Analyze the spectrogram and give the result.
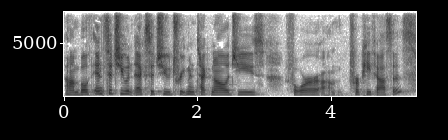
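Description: A woman speaks at a fairly slow pace in a slightly mellow tone, her pitch medium with ordinary variation.

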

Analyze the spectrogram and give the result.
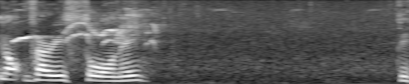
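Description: A man speaks at a fairly slow pace. His tone is dark and mellow.

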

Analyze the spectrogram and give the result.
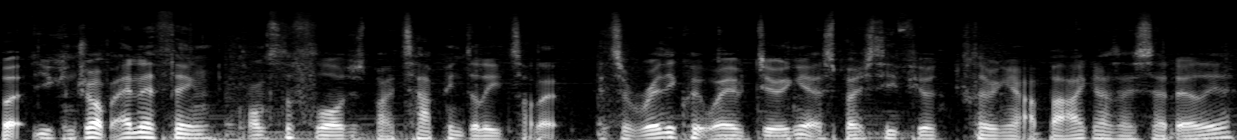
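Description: Mumbling at a very fast pace with hardly any pauses, a man with a fairly low pitch and ordinary pitch variation talks over music in the background. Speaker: gaming video creator. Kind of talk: gameplay tutorial narration. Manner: mumbly.

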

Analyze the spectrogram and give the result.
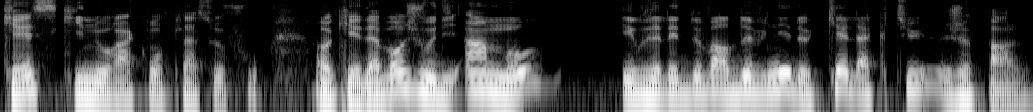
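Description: A man's dark, mellow tone at a fairly quick pace. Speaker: livestream show host. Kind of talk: casual live chat show. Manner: animated. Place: studio. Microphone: studio mic.

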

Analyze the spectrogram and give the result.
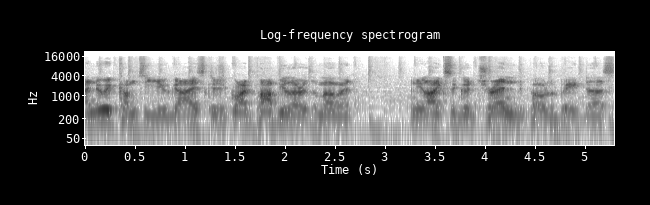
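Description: A very fast put-on character voice over clear music in the background. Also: man, medium pitch for a man. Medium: role play. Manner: teasing, playful.

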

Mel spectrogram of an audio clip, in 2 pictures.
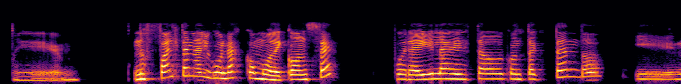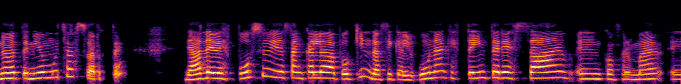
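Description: A woman with a Chilean accent, high-pitched, with ordinary pitch variation and a moderate pace. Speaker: community coordinator. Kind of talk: online meeting moderation. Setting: video call.

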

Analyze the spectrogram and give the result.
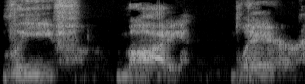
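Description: This put-on character voice sits at a low pitch and sounds raspy. It bellows. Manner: cold, chilling, ancient.

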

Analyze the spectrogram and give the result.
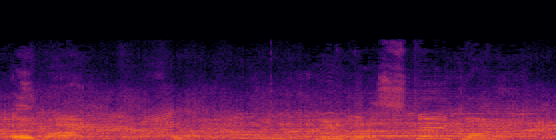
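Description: Very slow pace, loud background noise, and a dry sound with no echo. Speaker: wrestling commentator. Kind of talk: live wrestling commentary. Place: hall. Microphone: headset.

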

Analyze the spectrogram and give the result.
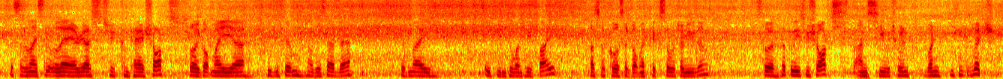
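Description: Loud background noise sits behind a man's voice. The sound itself is dry, with no echo. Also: moderate pace. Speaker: photography vlogger. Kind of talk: casual vlog chat. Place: forest. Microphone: phone near.

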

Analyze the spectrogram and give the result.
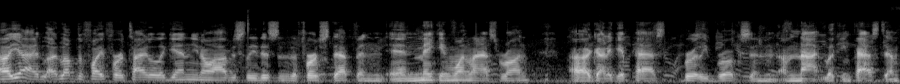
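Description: Over light background noise, a man with an American accent talks fairly quickly in a fairly low voice with ordinary pitch variation. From Minnesota. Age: 30s. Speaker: professional boxer. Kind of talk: interview. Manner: halting. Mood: relaxed, friendly. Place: home room. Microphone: video call.

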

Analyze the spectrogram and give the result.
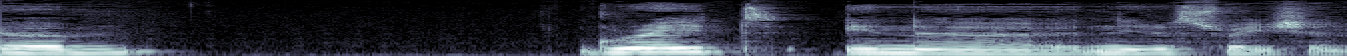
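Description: With a French accent, a woman speaks somewhat breathily at a very slow pace, with ordinary pitch variation over a quiet background. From France. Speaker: illustrator vlogger. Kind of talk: casual talk to camera. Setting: home bedroom. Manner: hesitant. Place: home room. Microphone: phone near.

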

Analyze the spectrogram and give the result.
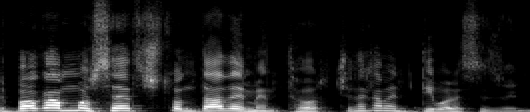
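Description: A man's pitch swings very widely as he speaks. The background is quiet. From Cyprus. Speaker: podcast host. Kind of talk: casual interview chat. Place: studio. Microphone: studio mic.

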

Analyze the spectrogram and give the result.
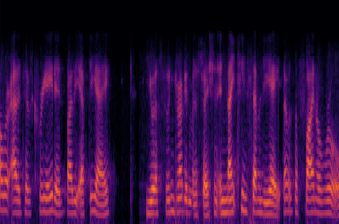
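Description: This woman has an unremarkable speaking voice with fairly low pitch. Her intonation is fairly even and her pace moderate. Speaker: compliance consultant, presenter. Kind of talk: webinar presentation.

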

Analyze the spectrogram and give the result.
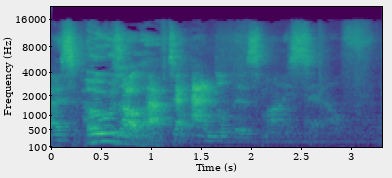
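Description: A man puts on a character voice at a medium pitch and a fairly slow pace. Clear background noise and a slight echo are present. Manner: resentful, sneering.

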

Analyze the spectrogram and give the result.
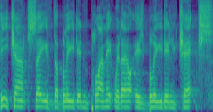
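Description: With a Salford accent, a man speaks at a very slow pace in a fairly high pitch. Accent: Salford, northern English. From Salford, England. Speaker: performance poet. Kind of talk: poetry reading. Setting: live theatre audience. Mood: wry, humorous. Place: home room.

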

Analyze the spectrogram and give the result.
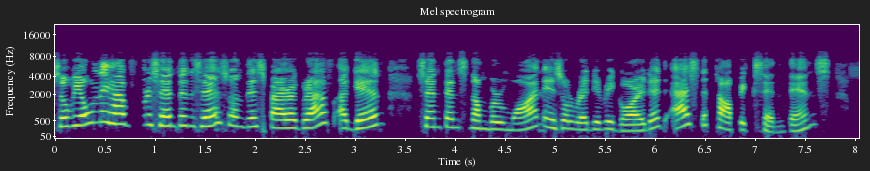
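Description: A woman speaks in a raised, projected voice with a high pitch. Her tone is bright and sharp, with very wide pitch swings. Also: moderate pace, quiet background, dry sound with no echo. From Philippines. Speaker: online English tutor for grade 7. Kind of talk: online lesson tutorial. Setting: live online class with screen sharing. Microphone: headset.

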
